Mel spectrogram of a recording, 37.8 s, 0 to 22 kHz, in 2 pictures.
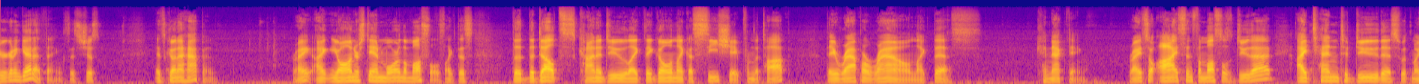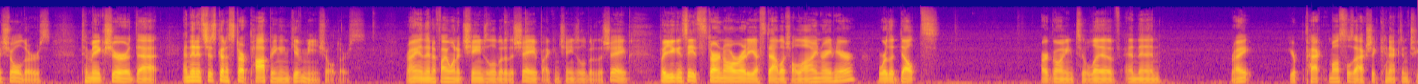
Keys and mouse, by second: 1.4 alt+click, 1.8 alt+right click, 2.1-4.0 typing, 2.2 click, 4.0 click, 6.7 right click, 7.2 click, 8.6 right click, 8.6 typing, 10.8 click, 15.5 right click, 15.9 click, 17.7 right click, 18.1 click, 19.0 right click, 19.5 click, 21.0 right click, 22.4-24.2 shift+drag, 24.2 shift+click, 25.4 ctrl+right click, 30.5 click, 32.7 s, 32.8-34.2 drag, 34.2 s, 34.3-36.7 drag, 35.7 typing, 36.7 right click.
